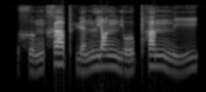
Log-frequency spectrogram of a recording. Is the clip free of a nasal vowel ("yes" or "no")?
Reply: yes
